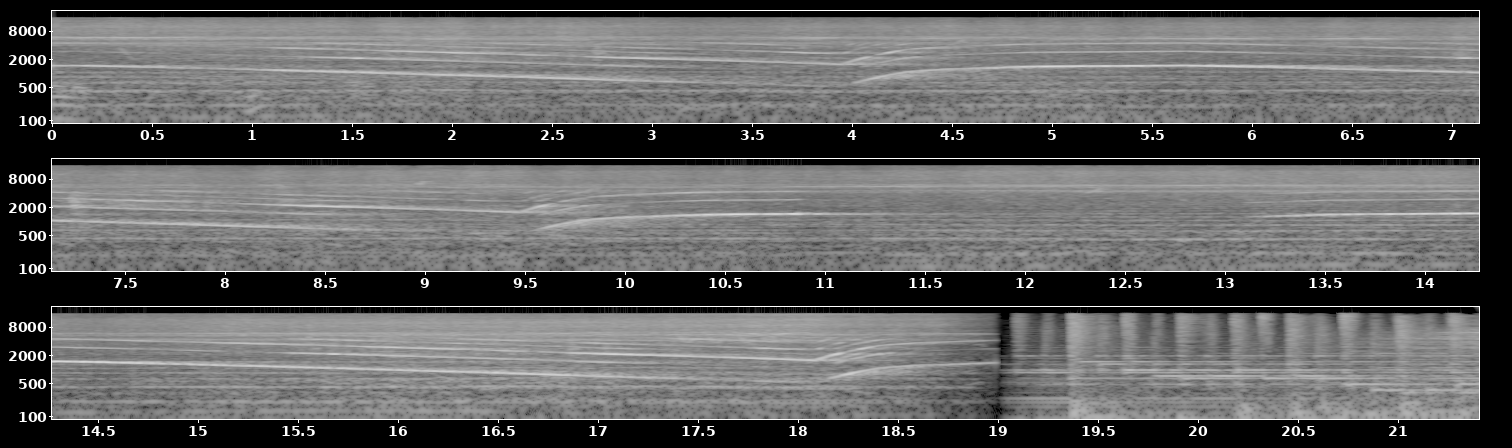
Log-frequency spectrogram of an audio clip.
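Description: A wailing siren: each cycle sweeps quickly up and then slowly down in pitch over about four seconds, repeating several times. It is cut off about a second before the end, as a music sting begins.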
